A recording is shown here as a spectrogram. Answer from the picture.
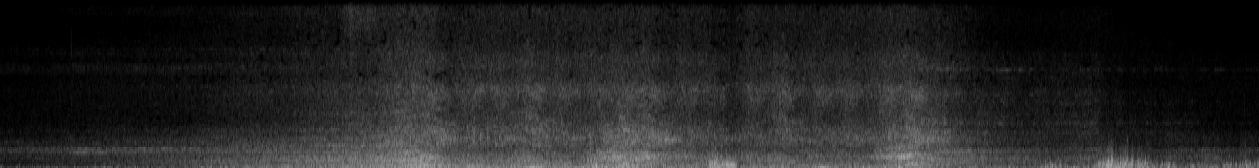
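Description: Electric multiple-unit passenger train running through the station at speed, close past the platform: the rush of wheels on rail builds, stays loud with several swells, and falls away near the end.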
